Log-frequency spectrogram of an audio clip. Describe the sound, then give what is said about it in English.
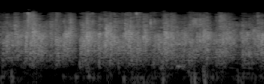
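A crowd applauds the contestants steadily, a dense wash of many hands clapping at once that stays loud and sustained throughout, with no talking over it. “Of course, round of applause to the contestants, ladies and gentlemen.”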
